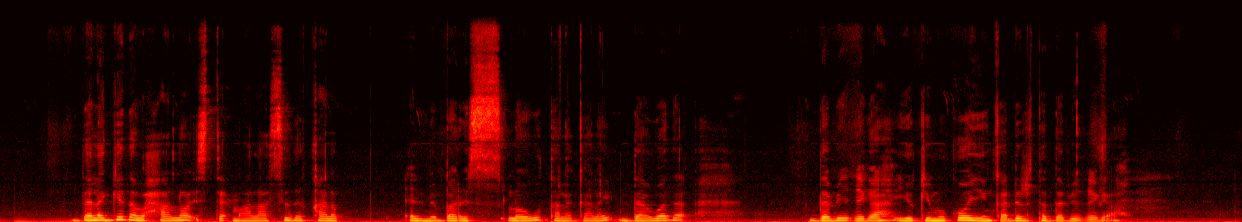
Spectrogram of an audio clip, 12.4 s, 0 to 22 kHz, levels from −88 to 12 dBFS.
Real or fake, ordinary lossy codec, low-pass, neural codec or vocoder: real; none; 19.8 kHz; none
